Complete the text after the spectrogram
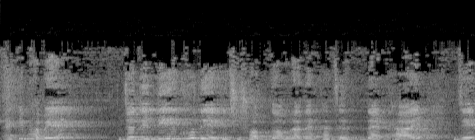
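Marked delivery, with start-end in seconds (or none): none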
